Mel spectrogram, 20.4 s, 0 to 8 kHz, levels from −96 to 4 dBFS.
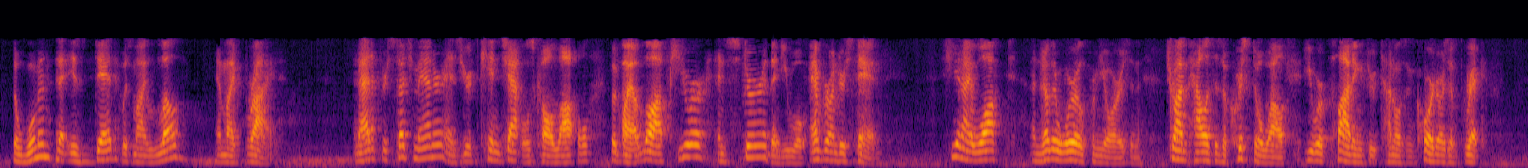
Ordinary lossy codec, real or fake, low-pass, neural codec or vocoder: AAC, 16 kbps; fake; 7.2 kHz; codec, 16 kHz, 0.8 kbps, ZipCodec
